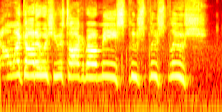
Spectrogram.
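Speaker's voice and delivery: very high, gushing, freaking-out fan voice. Retelling a streamer fangirling over a romantic scene: imitating someone freaking out. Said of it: "freaking out".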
